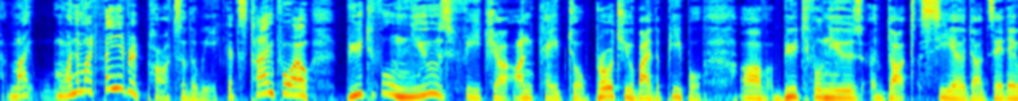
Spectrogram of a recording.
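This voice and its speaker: A man's voice: high voice, dry recording. A man hosting a radio show, reading short scripted feature introductions with the odd slip and filler. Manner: reads scripted intros with small slips and fillers.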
